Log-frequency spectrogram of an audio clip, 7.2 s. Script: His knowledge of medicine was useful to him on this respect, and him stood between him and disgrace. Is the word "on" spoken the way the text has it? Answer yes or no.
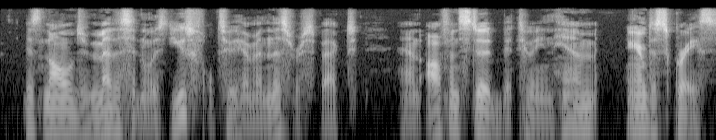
no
